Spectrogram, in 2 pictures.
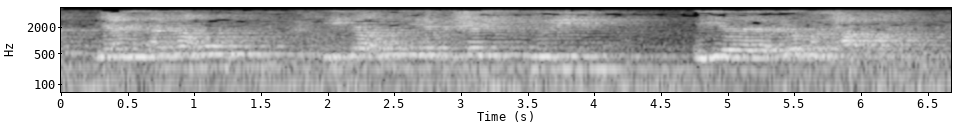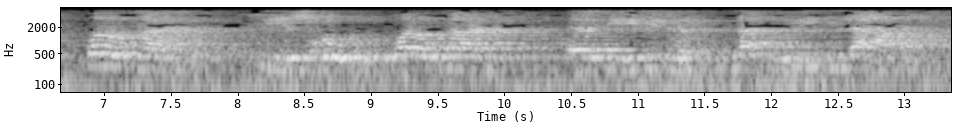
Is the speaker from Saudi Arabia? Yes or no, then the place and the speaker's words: no; Yemen; عندنا في اليمن الى رحمه الله تعود الناس المشاكل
